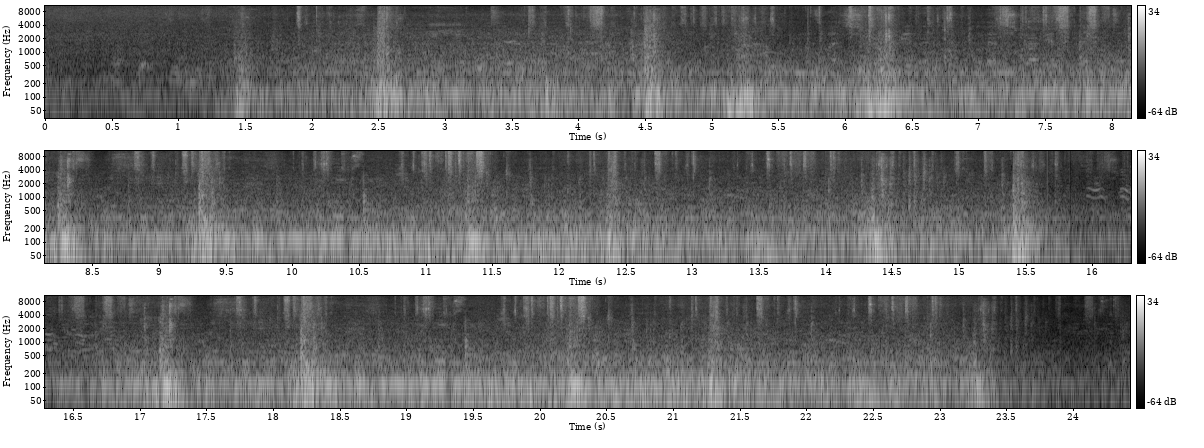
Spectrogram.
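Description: Historic cable-hauled funicular car running up its track, heard from on board: a steady low hum with a regular knock about once a second.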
